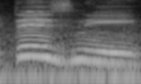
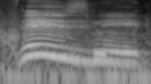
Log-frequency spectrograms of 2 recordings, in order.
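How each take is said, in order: First: Put-on squeezed-down tiny girl's voice; monstrous little voice. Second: Said in the usual way. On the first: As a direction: shrink into a small lady's voice. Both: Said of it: "I'll speak in a monstrous little voice".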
